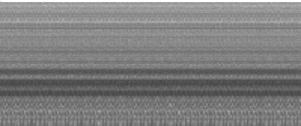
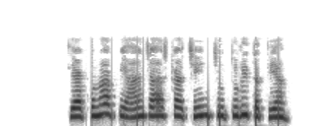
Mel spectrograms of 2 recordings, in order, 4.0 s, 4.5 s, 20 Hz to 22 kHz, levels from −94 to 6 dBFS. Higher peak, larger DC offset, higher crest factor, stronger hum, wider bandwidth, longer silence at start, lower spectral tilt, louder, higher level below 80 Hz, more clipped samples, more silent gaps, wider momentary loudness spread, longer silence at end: second, -10 dBFS vs -6 dBFS; first, 0.1% vs under 0.1%; second, 6 dB vs 14 dB; neither; first, over 20 kHz vs 7.4 kHz; second, 0 s vs 0.95 s; second, -0.5 dB/octave vs -7 dB/octave; first, -15 LUFS vs -20 LUFS; first, -42 dBFS vs -54 dBFS; neither; neither; second, 0 LU vs 4 LU; second, 0 s vs 0.65 s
